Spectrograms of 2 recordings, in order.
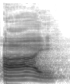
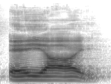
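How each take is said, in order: First: It sounds like the English word 'I'. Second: It does not sound like the word 'I'. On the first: The speaker calls it wrong. "Not I" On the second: The speaker calls it right. "That's the correct pronunciation of it"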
